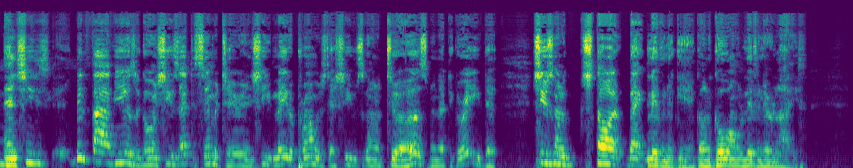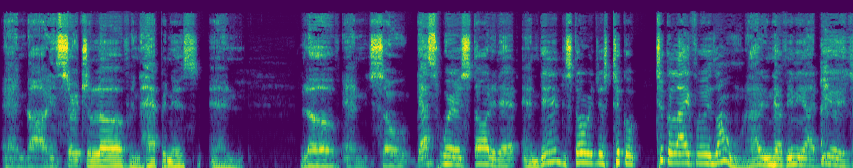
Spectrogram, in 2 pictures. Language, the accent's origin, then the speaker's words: English; Montgomery, Alabama, United States; Although I do go back to Montgomery, Alabama, and, you know, that's where I was raised, born.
